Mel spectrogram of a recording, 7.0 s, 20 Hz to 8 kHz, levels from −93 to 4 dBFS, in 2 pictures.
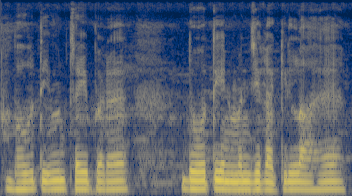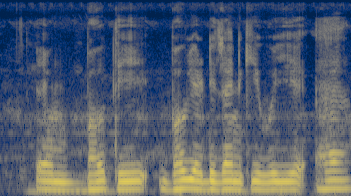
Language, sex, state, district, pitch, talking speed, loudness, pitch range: Hindi, male, Rajasthan, Bikaner, 125 Hz, 155 wpm, -16 LUFS, 125-130 Hz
